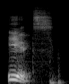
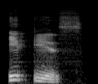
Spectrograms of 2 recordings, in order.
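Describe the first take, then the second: First: "it's" as one short syllable; contracted form. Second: "It is" as two separate words; full form. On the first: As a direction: clip it together into "it's". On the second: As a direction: keep "It is" uncontracted. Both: Shown as a demonstration. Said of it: "podemos falar também é sobre as contrações".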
